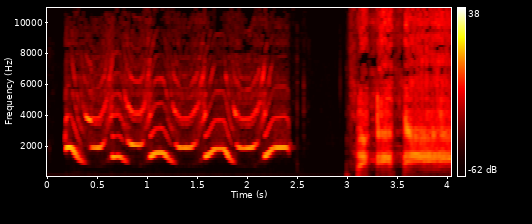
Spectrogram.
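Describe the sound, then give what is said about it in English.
A slide whistle, played on an afternoon radio show on 96K Rock, swoops up and down in pitch over and over for about two seconds, a bright, warbling tone. After a short pause, a voice starts talking. “You need the old slide whistle sometimes.”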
